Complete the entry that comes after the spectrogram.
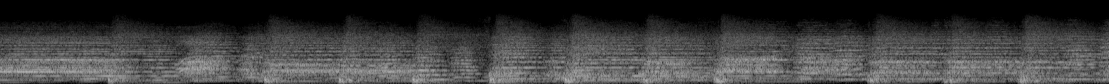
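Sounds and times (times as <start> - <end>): military brass band playing: 0.0 - 11.0
soldiers singing: 0.0 - 11.0.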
